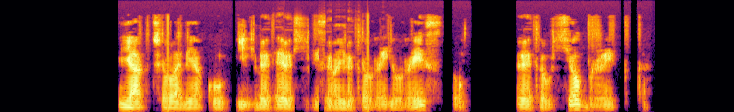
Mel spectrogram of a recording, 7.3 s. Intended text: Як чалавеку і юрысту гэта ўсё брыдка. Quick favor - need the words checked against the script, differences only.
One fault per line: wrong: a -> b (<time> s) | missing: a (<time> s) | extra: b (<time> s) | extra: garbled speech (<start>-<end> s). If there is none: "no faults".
extra: garbled speech (2.5-3.9 s)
